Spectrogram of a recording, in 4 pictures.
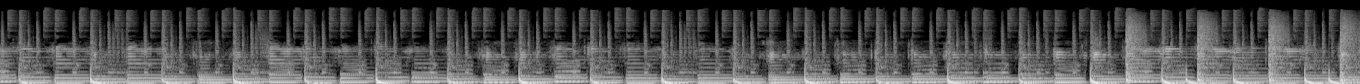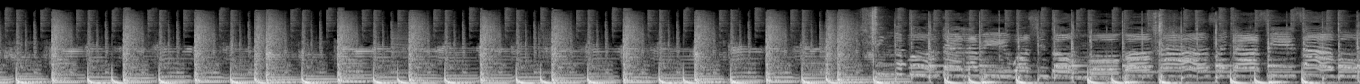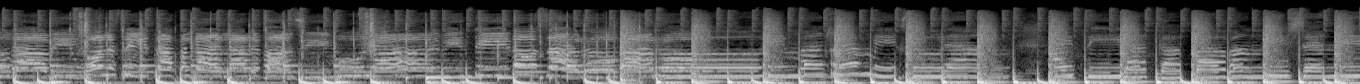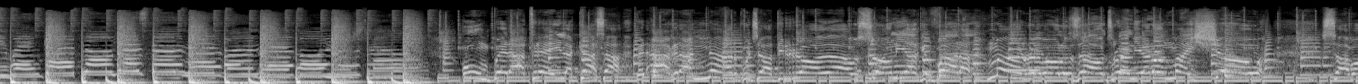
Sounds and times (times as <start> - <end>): Music: 0.0 - 54.3.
